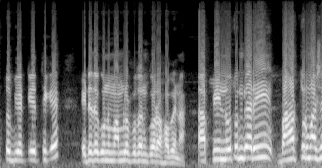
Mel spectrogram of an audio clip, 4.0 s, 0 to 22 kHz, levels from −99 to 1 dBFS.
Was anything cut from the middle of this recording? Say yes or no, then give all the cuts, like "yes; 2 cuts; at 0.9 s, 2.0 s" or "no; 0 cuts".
yes; 1 cut; at 2.3 s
